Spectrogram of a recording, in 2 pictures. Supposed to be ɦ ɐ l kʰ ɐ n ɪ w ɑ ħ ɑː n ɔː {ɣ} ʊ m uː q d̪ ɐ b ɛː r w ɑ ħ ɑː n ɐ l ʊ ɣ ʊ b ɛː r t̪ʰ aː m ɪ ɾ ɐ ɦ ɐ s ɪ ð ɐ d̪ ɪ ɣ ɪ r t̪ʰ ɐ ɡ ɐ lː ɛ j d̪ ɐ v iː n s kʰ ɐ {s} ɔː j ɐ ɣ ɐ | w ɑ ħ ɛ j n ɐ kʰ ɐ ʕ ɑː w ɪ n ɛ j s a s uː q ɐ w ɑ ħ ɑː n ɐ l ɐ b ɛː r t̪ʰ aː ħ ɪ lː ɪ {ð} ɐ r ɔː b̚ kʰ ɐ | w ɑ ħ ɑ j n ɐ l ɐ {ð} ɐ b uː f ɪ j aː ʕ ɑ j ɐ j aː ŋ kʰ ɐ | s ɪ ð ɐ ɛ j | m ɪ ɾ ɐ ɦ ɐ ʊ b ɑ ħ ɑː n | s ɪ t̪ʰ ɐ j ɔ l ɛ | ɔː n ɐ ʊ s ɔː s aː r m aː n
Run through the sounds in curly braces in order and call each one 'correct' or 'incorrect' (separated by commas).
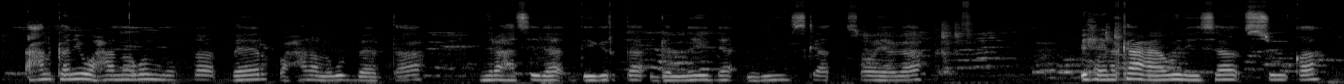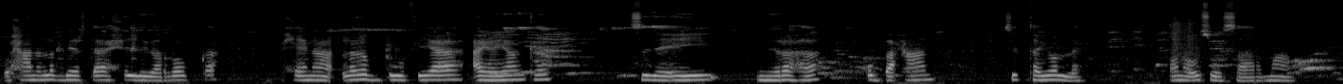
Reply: correct, correct, incorrect, incorrect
